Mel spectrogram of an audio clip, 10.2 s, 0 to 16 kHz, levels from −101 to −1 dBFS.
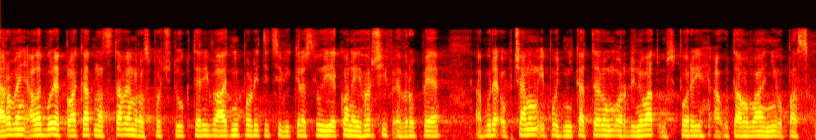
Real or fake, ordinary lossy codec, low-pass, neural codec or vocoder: fake; AAC, 96 kbps; 7.2 kHz; codec, 16 kHz, 8 kbps, FreqCodec, smaller model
